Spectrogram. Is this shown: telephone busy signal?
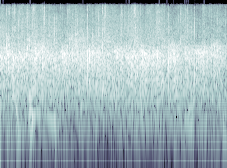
no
